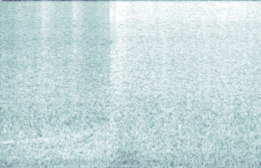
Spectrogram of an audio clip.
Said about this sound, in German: Innerhalb kürzester Zeit fluten tausende Liter Wasser ein Betonbecken. Das Wasser schießt in den Wildwasserkanal des Kanuparks Mark Kleeberg, erzeugt Strudel und Wellen.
